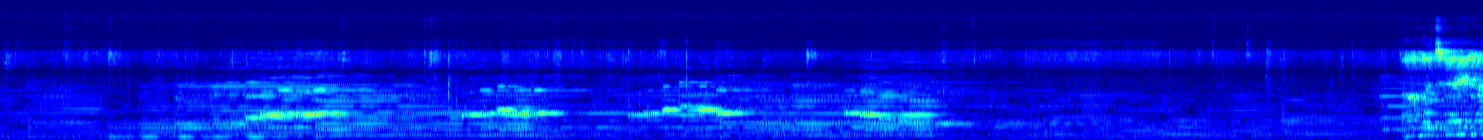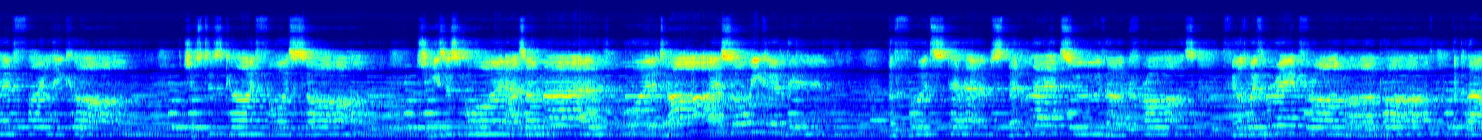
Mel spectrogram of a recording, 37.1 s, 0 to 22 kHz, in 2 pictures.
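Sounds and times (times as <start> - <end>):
person singing: 17.5 - 37.0.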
